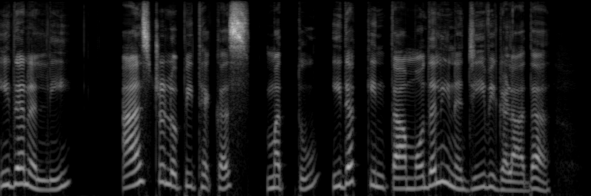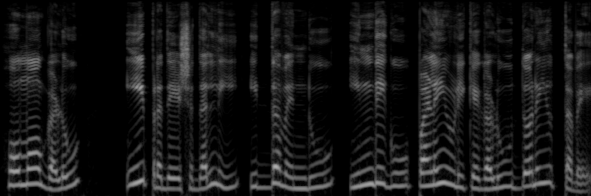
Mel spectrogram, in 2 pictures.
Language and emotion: Kannada, neutral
